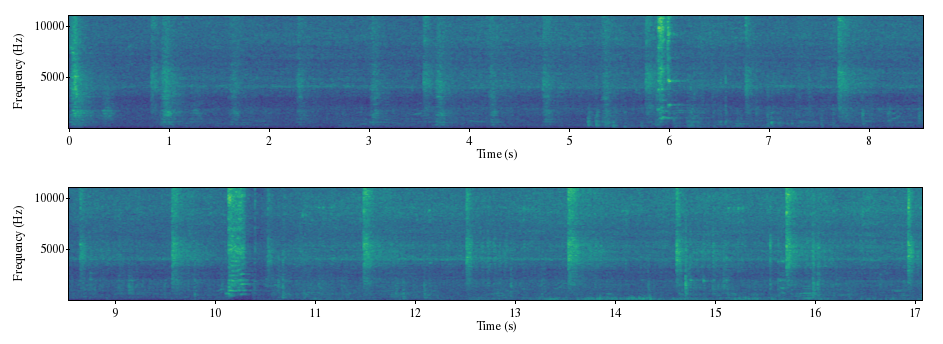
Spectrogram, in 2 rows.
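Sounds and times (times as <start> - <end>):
low train rumble: 0.0 - 17.0
sharp knocks of train: 0.0 - 17.0.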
